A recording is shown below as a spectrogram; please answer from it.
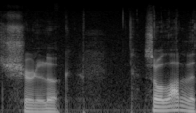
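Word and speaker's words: Sherloque: Sherlock wells's name correctly they would always say Sherlock or sure look but it was pronounced sure look so a lot of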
